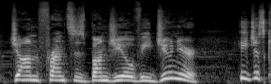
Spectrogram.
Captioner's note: none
